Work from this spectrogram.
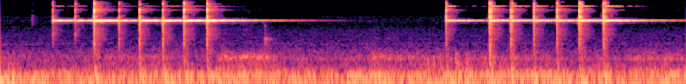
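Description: A phone ringtone that mimics a bicycle bell: two bursts of about seven quick, bright dings each, separated by a few seconds of near silence. The rings are close and clear.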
